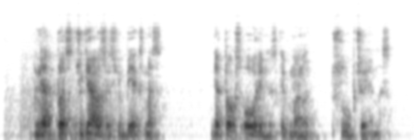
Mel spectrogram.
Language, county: Lithuanian, Vilnius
